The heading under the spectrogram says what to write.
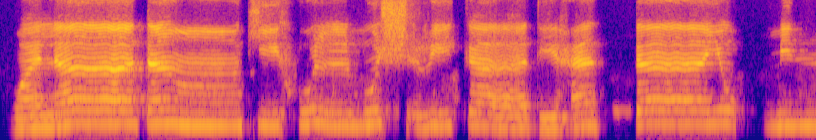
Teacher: Yu'min. Dengung 2 harakat. Ini kena tekan lama. Sebab dia nun sabdu.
